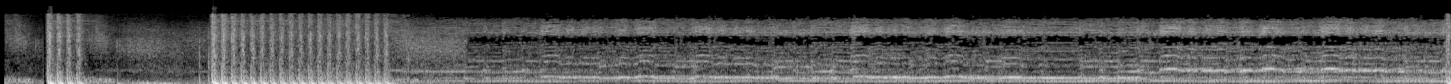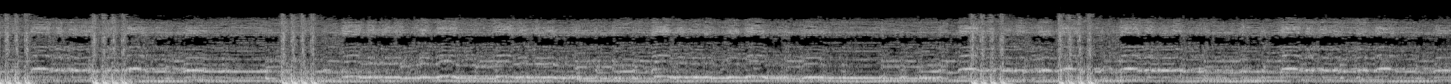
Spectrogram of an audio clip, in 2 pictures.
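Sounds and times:
gunshots: 0.0s - 4.7s, 14.4s - 16.4s, 17.2s - 18.2s, 24.2s - 26.0s
flute: 4.0s - 29.0s.

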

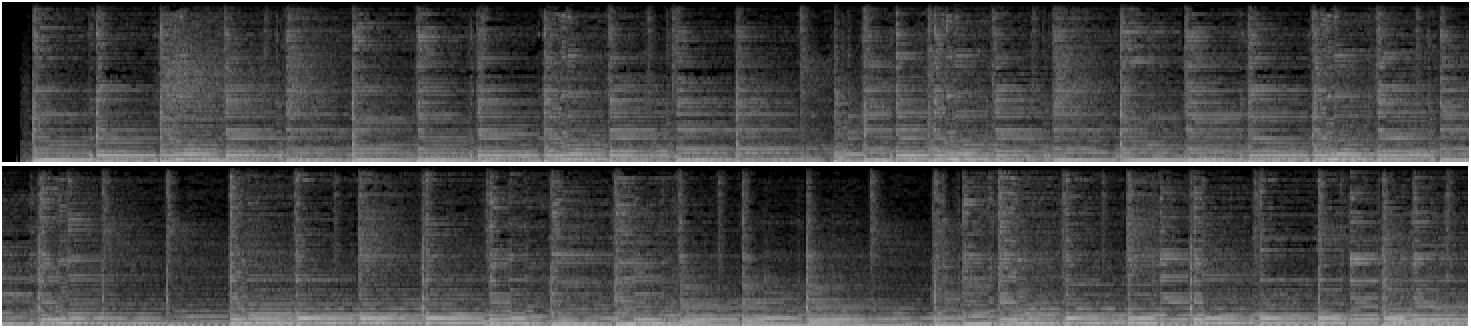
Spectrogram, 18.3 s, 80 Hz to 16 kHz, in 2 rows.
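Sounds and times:
romantic guitar: 0.1s - 18.3s.

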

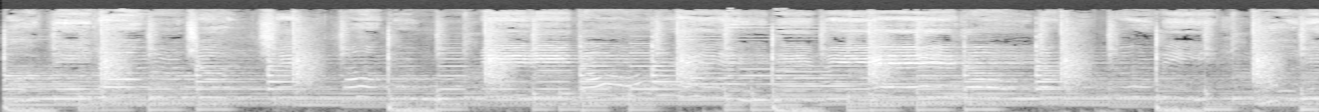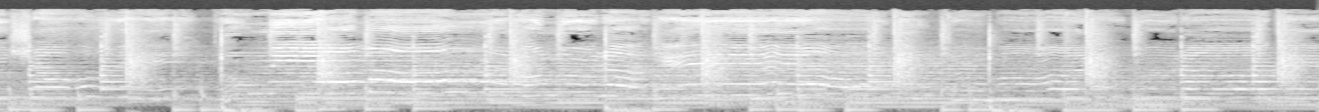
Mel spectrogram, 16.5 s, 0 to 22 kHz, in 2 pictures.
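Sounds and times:
Bangla melodies: 0.0s - 16.4s.

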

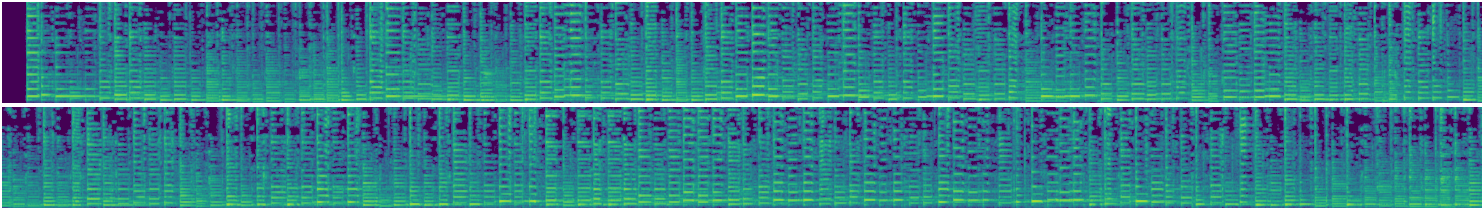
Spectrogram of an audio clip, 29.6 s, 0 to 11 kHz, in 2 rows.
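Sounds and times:
bulbul banjo strings: 0.2s - 29.5s.

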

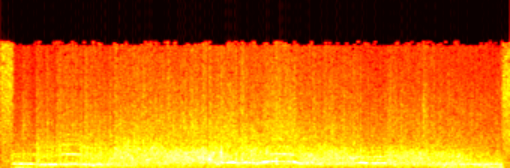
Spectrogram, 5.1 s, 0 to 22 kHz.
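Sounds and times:
applause tone: 0.1s - 5.0s.

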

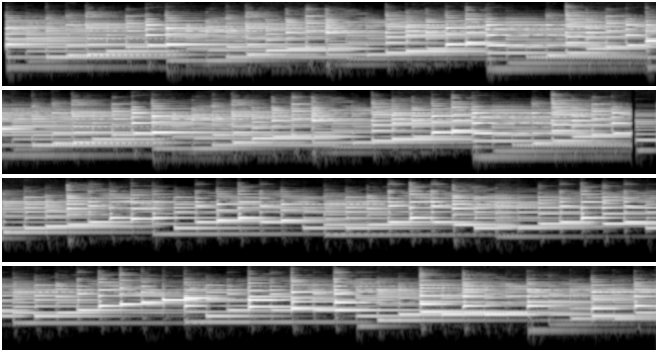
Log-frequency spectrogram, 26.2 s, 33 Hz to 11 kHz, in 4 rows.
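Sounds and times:
piano melodies: 0.0s - 26.1s.

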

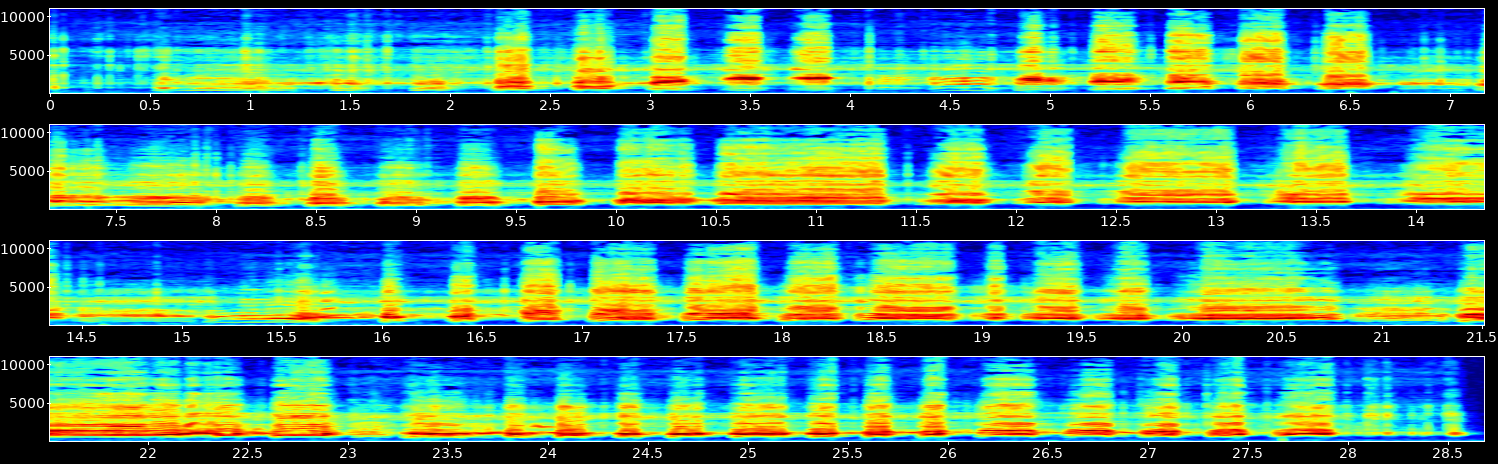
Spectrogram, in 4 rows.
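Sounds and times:
creepy doll laugh: 0.5s - 28.6s.

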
